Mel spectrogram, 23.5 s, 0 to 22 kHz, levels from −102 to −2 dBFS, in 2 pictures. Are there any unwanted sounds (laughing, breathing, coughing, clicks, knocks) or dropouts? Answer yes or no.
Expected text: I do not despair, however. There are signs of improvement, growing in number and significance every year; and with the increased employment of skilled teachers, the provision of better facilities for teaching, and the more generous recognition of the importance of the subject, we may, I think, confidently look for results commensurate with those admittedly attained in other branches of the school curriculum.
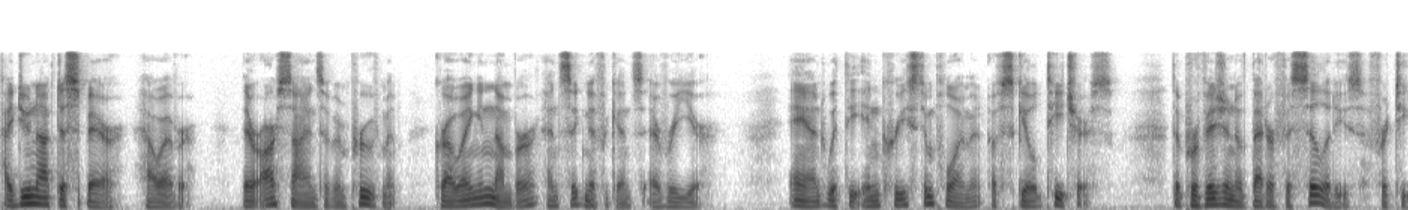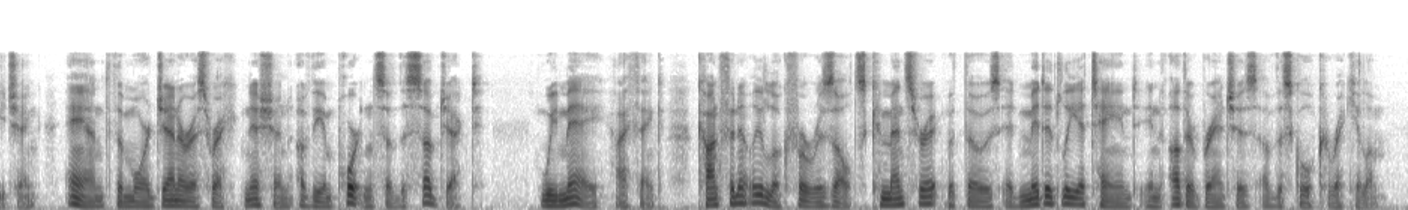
no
